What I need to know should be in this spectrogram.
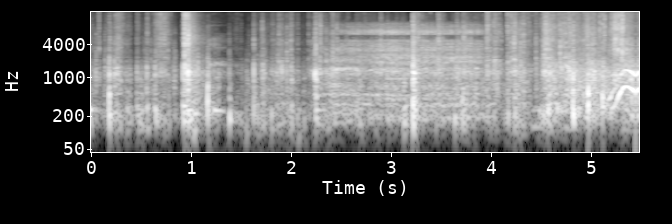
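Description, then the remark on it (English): A cereal package is torn open with crinkly, crackling rustles and several sharp snapping pops, steady loudness throughout, and a brief voiced sound rising near the end. “And now the satisfying opening sound.”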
